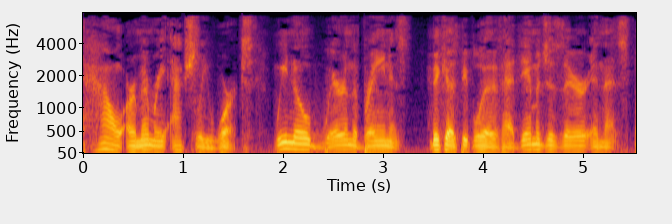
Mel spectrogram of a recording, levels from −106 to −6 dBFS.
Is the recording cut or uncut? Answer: cut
